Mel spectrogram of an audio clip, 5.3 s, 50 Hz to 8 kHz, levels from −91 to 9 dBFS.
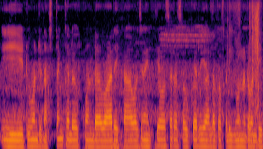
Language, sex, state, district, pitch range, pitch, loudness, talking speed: Telugu, male, Andhra Pradesh, Anantapur, 115-125 Hz, 120 Hz, -22 LUFS, 125 wpm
